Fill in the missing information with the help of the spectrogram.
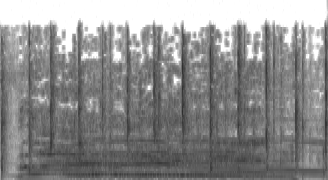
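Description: An audience applauds a visiting band member with brisk, steady clapping for a couple of seconds while a long, sustained whooping cheer rings out over the claps and fades at the end.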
